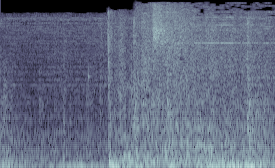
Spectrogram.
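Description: A treasure chest hums and chimes as it opens.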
